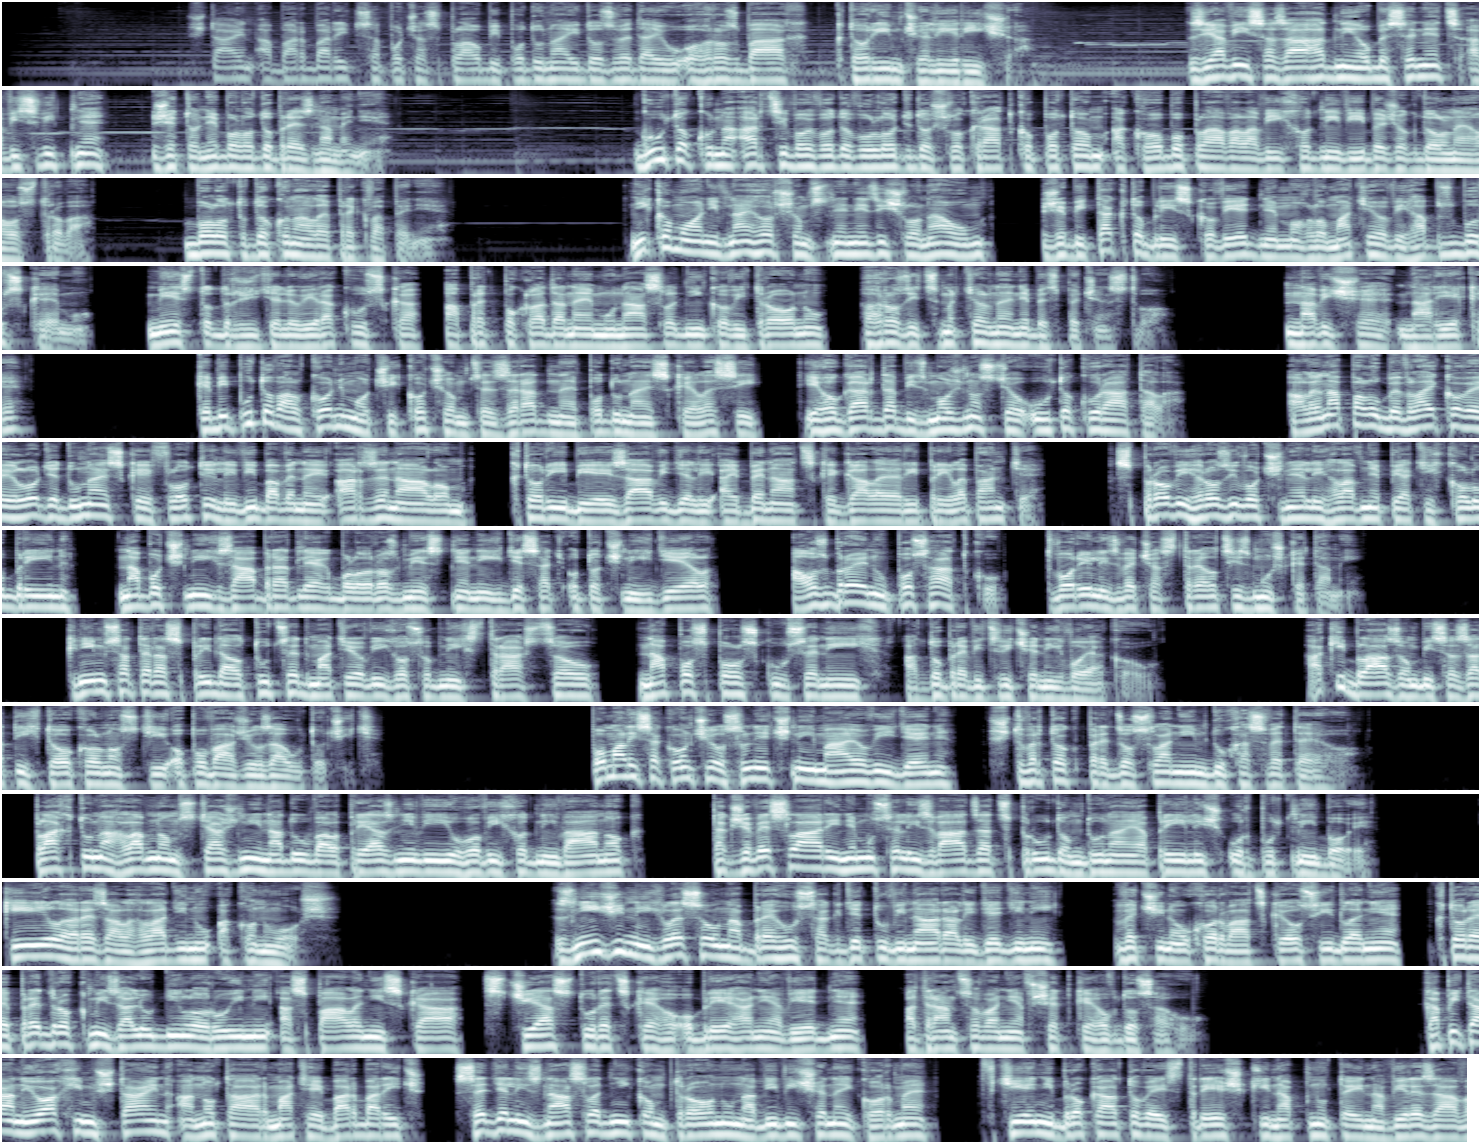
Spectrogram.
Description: Diabol v zrkadle audiokniha
Ukázka z knihy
